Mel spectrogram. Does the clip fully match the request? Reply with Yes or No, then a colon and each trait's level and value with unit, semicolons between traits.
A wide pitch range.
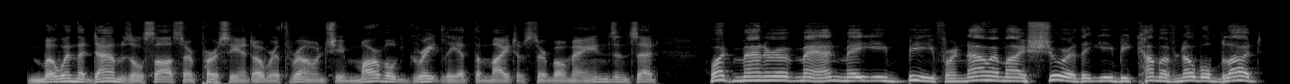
Yes: wide, 8.6 semitones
